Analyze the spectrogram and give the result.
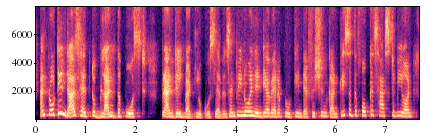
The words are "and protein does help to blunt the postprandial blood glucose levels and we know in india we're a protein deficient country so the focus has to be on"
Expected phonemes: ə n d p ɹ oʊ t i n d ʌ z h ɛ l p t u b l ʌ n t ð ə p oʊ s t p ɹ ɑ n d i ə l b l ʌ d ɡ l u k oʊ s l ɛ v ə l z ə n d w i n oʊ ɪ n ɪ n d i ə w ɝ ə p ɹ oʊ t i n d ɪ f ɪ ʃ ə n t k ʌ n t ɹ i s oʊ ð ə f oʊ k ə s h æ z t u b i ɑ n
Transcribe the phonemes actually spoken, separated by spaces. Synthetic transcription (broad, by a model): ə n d p ɹ oʊ t i n d ʌ z h ɛ l p t u b l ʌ n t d ə p oʊ s t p ɹ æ n d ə l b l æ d l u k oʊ s l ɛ v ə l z ə n d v i n oʊ ɪ n ɪ n d i ə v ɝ ə p ɹ oʊ t i n d ɪ f ɪ ʃ ə n t k ʌ n t ɹ i s oʊ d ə f oʊ k ə s h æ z t u b i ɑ n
